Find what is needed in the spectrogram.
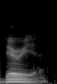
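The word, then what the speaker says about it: viriya: is called Viria this is a poly word it's spelled v-i-r-i-y-a Viria so you spend more time talking about very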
